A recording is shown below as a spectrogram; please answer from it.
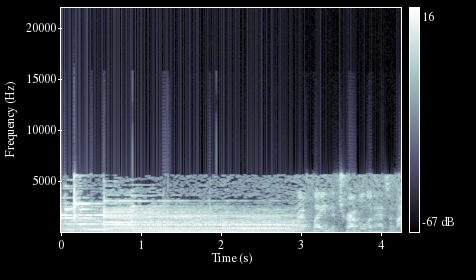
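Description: Kawai KG2 baby grand piano played in sustained chords with a full bass, a few high notes near the start and a new chord struck about a second in, held until the playing stops about three seconds in. The piano is a little out of tune, as a piano with brand-new strings tends to go.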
